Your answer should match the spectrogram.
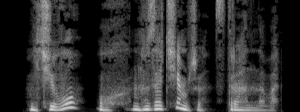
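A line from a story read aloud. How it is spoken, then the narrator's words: Exhaled. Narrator (Russian): выдохнула Аня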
